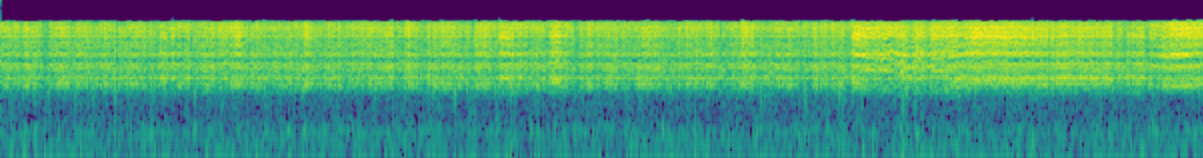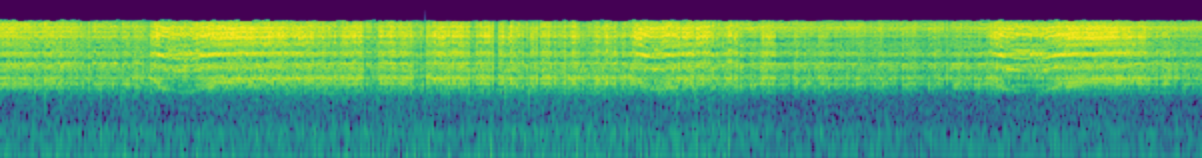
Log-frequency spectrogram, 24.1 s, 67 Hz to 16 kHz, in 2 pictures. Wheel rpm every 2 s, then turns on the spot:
230, 230, 230, 230, 220, 230, 230, 230, 230, 230, 230, 220.
none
